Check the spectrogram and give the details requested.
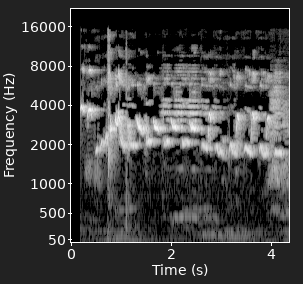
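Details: Greater green leafbird singing in full, lively 'gacor' style: a dense, continuous stream of warbled, slurred whistles and chirps, with a sharp click near the start and a faint low hum underneath.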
